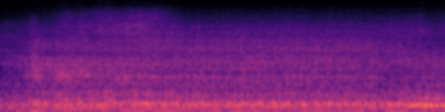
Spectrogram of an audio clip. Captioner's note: telehandler whirring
